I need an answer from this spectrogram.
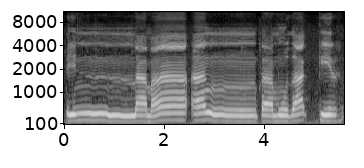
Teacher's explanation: নুন সাকিনের মধ্যে গুন্নাহ করবো মিমের মধ্যে তিন আলিফ টান দিব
